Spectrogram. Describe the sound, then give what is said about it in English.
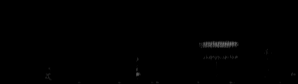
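Crickets chirp outdoors, with a few short scattered calls and one louder, sustained trill in the middle, set against a quiet night background with no talking. “Man, I'm hearing crickets and shit. Why am I hearing crickets right now?”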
